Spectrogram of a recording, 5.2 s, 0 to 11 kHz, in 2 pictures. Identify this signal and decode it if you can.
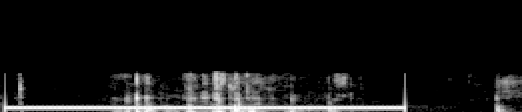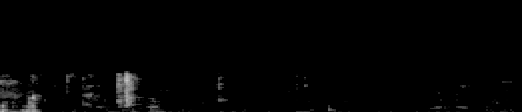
Ringback tone (North America), 440 + 480 Hz.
